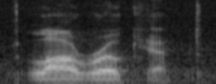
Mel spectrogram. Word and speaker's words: Larroquette: Now you say it. Larroquette. Larroquette. 3 syllables.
